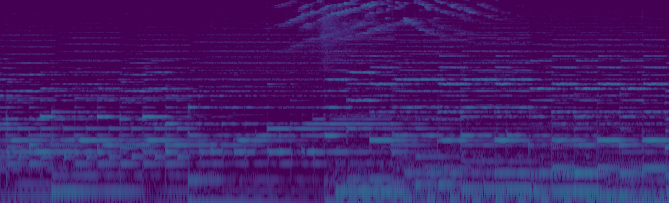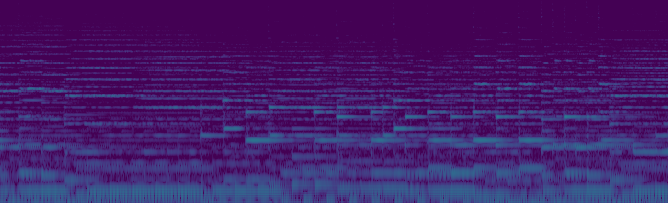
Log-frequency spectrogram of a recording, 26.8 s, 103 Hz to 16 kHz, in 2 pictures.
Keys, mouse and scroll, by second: 1.2 ctrl+z, 9.4 ctrl+z, 17.6 space.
